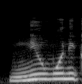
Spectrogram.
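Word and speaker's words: mnemonic: इन्हें हम कहते हैं न्यूमोनिक ऑपकोड्स। तो इसलिए मैं यहां पे लिखूंगा न्यूमोनिक ऑपकोड्स। न्यूमोनिक का स्पेलिंग M से शुरू होता है, ठीक है।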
